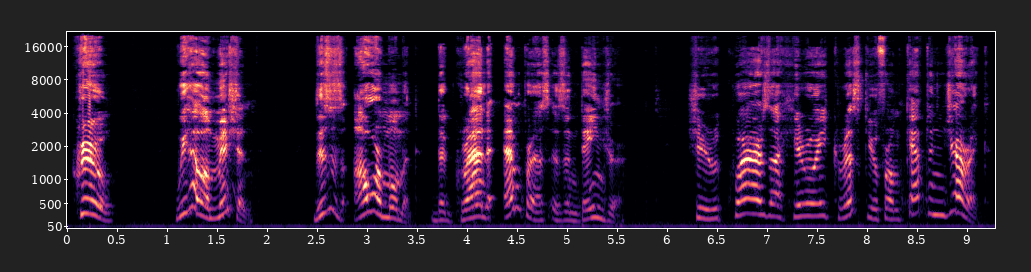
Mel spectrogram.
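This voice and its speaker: A man's voice: very high-pitched, big pitch swings, measured pace, pushed and bright, exaggerated voice. A man playing a vain, self-assured starship captain with grand, dramatic manner in a sci-fi comedy audio drama. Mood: heroic. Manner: pompous, grandiose. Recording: noisy hobbyist home recording.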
